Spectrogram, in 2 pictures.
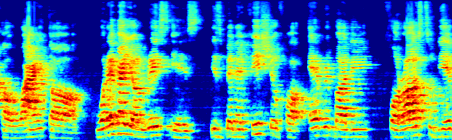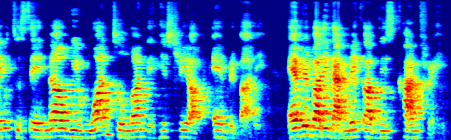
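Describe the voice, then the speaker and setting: A woman with a Nigerian accent, fairly low pitch, fairly even intonation and a moderate pace, in audible room echo. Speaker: podcast host. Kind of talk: casual chat.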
